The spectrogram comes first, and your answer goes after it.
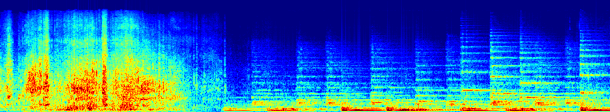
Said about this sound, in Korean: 이 스케이트보드는 확실히 젊음이 더 느껴지는 것 같아요. 날씨 맑은 날 공원에서 하늘로 솟구칠 듯이 미끄러졌다가 쫙 올라가는 거 보면 야참 부럽다 그랬는데 물 참 제비 같다 멋있기도 하고 뭐예 곧 봄이 오면 많이 보겠네요 스케이트보드 소리 오늘의 소리로 만나봤습니다.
